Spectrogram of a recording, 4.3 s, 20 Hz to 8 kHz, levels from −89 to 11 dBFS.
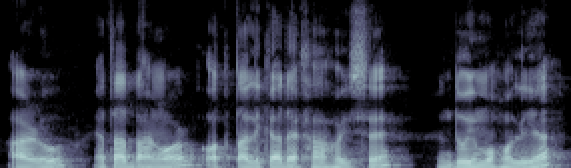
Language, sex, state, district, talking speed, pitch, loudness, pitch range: Assamese, male, Assam, Kamrup Metropolitan, 100 wpm, 120 Hz, -18 LUFS, 115-155 Hz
